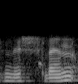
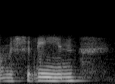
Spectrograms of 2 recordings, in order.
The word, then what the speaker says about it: Micheline: And by the way, I created some confusion because I gave you two pronunciations for my name. My name is Micheline or Micheline Nader, and I was the one who confused you in the beginning.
